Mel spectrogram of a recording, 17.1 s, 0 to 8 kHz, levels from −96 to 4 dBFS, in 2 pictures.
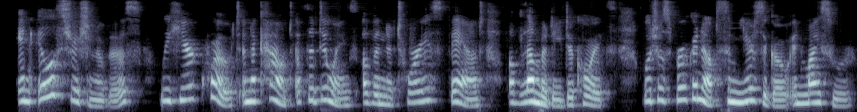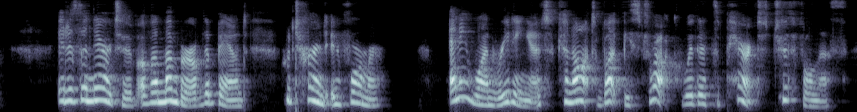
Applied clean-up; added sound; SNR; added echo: neural mask model Resemble Enhance denoiser.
